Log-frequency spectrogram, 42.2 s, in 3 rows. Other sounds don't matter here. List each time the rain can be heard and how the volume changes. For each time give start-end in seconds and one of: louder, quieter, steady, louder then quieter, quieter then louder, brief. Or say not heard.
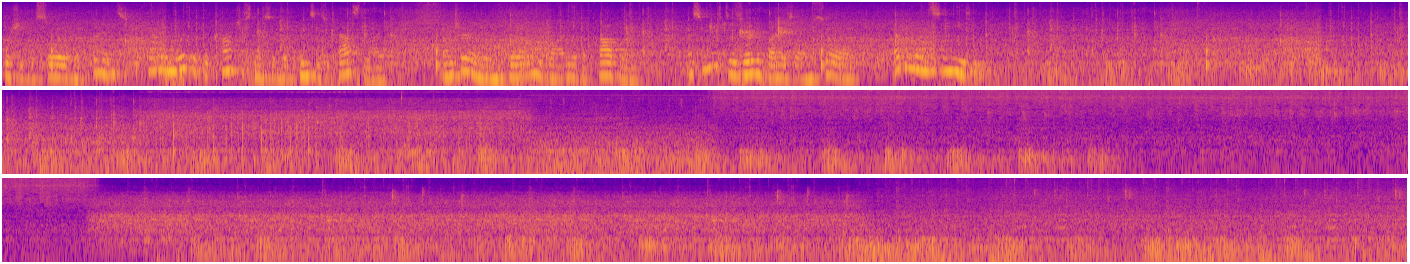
0.0-42.1 steady.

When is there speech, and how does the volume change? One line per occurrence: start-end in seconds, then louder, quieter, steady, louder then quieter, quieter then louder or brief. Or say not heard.
0.0-9.8 steady.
